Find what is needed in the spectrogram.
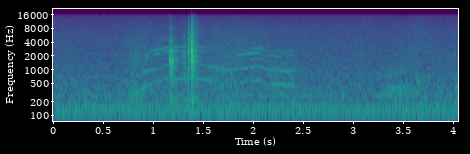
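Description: Domestic cat meowing: a drawn-out meow about a second in and a shorter, fainter one around two seconds. Two sharp clicks come during the first meow.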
